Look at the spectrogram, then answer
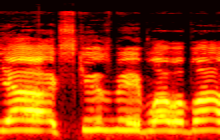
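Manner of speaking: proper polite voice. Retelling how the speaker answered the phone after getting in trouble: putting on a proper voice. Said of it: "I try to sound all proper".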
